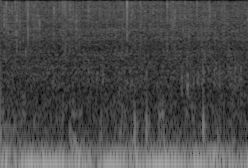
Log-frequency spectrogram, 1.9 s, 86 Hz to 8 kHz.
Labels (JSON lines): {"label": "anthrophony, boat engine", "recorder": "SoundTrap 500"}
